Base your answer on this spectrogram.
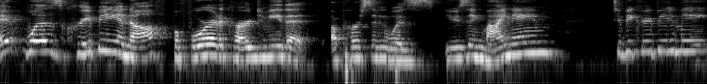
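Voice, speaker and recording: Loud and animated, a woman with a fairly high pitch speaks at a fairly slow pace with very wide pitch swings and audible room echo. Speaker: yoga teacher and live streamer. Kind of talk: casual live stream monologue. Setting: live stream.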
